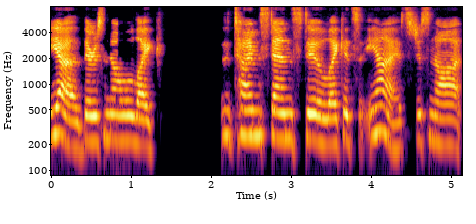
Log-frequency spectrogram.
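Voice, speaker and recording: A woman with a Canadian accent speaks very slowly in a fairly high voice, her intonation fairly even. The recording is very clean, with a silent background. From Winnipeg, Manitoba, Canada. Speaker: comedian and storyteller. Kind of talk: casual podcast conversation.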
